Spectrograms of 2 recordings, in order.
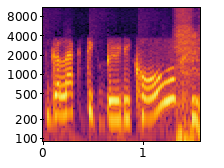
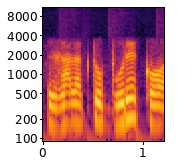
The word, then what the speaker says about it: galaktoboureko: So the people that are not good with pronunciation call it galactic booty call. And if you were to go into a Greek bakery and you called it that, chances are they would know that you wanted galaktoboureko.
